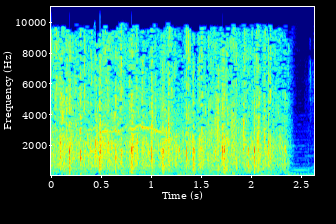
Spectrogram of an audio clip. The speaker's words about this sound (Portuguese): Perfeito, palmas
